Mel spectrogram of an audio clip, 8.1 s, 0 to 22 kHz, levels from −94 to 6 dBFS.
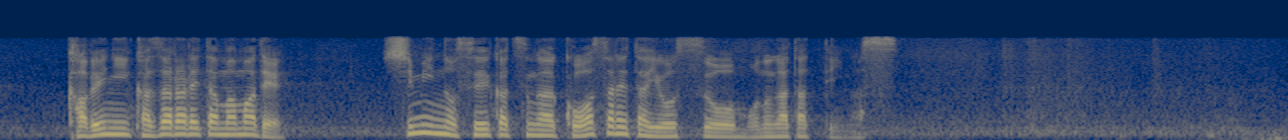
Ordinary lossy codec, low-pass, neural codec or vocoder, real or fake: none; 7.2 kHz; none; real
